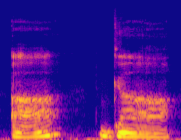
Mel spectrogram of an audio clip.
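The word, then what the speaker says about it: ἀγοράζομεν: Agarasomen. Agarasomen. And notice where we put the accent mark on the alpha there.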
